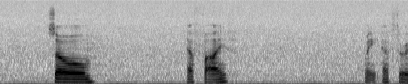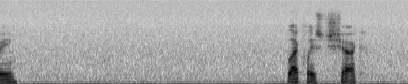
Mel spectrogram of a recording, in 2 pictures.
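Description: A man speaks calmly into a close microphone in short phrases.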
